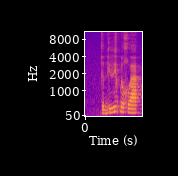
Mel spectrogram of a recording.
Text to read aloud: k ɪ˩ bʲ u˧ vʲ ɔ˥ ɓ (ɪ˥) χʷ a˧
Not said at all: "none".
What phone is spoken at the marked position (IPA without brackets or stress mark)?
ɪ˧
